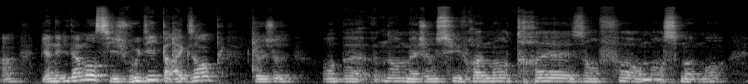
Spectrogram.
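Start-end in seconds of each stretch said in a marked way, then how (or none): 3.2-7.2 glum, downcast, slow dejected delivery. Showing how tone can contradict the words, slow, dejected tone. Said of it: "qui vous parle comme ça, lentement, l'air dépité".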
